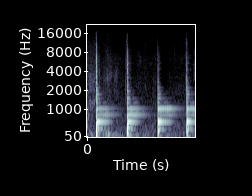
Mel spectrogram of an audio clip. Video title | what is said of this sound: 루프탑텐트의 혁명이라고 ? 혼자서도 설치와 탈거가 가능한 초경량 명품 루프탑텐트 캐스퍼에 설치해봤습니다. 심지어 에어텐트야! 도메틱TRT140AIR | 쇠 파이프 두드리는 그런 소리가 나고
